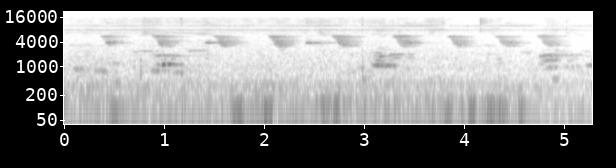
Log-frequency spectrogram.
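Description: Faint bird call: short falling chirps repeated evenly about twice a second, with a few softer, lower calls mixed in.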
